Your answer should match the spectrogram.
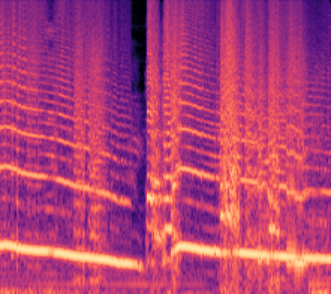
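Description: A woman's loud, drawn-out wailing cries: two long calls, each sliding slowly down in pitch over about two seconds, the second starting about two seconds in.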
